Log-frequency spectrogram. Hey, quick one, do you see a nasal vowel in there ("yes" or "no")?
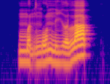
no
